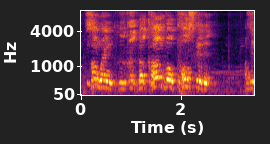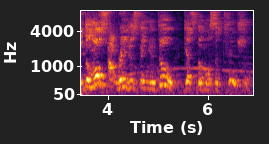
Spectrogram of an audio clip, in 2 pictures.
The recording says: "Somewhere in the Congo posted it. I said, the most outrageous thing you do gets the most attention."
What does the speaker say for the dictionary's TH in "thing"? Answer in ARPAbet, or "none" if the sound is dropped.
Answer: TH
